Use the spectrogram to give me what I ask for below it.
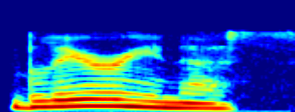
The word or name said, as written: bleariness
